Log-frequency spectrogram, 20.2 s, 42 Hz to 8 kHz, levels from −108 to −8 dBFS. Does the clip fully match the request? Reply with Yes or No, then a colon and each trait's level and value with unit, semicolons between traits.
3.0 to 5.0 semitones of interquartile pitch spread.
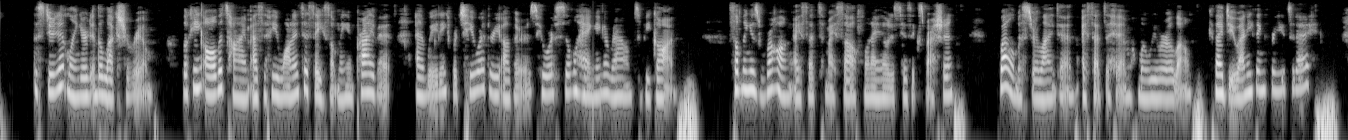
Yes: average, 3.9 semitones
